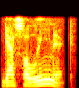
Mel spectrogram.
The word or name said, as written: gasolinic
